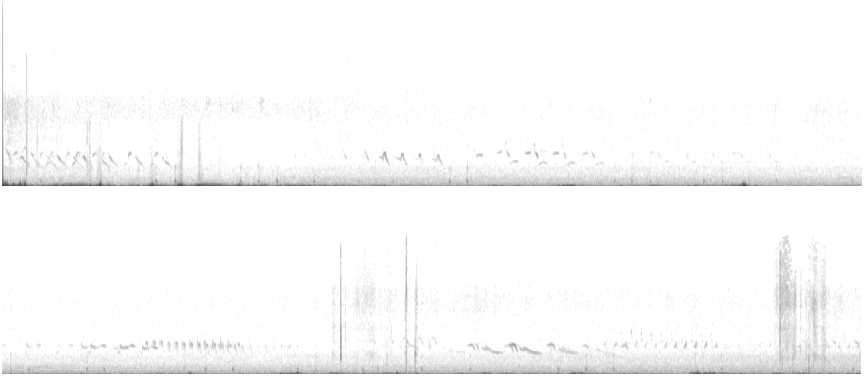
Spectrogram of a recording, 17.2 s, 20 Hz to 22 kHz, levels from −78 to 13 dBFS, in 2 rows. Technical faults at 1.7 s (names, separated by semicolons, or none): call bitrate drop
